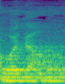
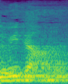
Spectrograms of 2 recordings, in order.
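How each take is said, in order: First: The first vowel is an 'a' sound. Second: The first vowel is an 'i' sound. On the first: The speaker calls it right. "yang betulnya tawaf wada'" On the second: The speaker calls it wrong. "Sebagian kita panggil wida'"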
